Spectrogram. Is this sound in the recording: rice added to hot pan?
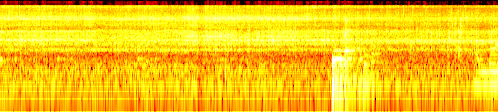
yes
